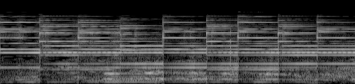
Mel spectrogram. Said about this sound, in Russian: Колокол извлекает звук крестом. Чем выше, тем у него охватывание территории. К звоннице потянулись. Передвижную колокольню расположили поближе к праздничному торжеству в честь Дня Победы. Поэтому желающих подергать за языки было достаточно.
